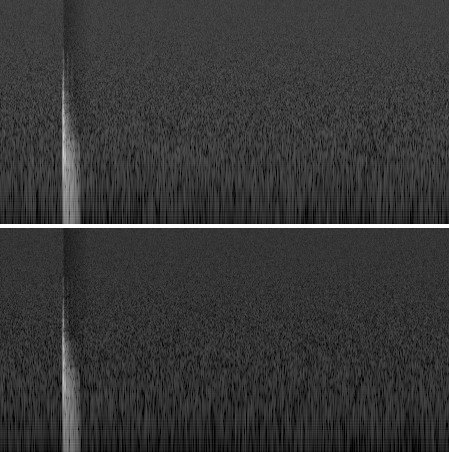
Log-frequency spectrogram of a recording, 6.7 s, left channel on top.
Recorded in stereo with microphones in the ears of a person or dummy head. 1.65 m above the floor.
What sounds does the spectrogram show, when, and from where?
0.9 s knocking: 5° left (ahead or behind)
